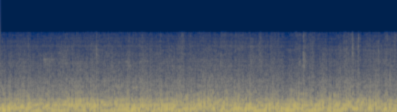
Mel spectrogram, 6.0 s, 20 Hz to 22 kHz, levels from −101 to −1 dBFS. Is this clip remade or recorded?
remade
